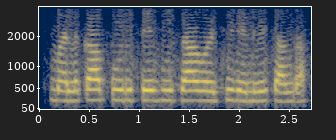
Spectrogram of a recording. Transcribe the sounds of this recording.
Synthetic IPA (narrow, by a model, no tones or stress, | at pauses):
məlkapuɾt̪ebʱusaʋəɭt͡ʃʰiɾenʋesaŋɡa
